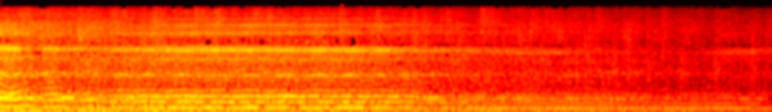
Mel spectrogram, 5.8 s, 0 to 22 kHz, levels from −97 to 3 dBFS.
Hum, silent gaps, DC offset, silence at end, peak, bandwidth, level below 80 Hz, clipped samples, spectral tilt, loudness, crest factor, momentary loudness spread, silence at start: none; none; 0.6%; 0 s; -6 dBFS; 16.5 kHz; -44 dBFS; under 0.1%; -2.5 dB/octave; -23 LUFS; 20 dB; 19 LU; 0 s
